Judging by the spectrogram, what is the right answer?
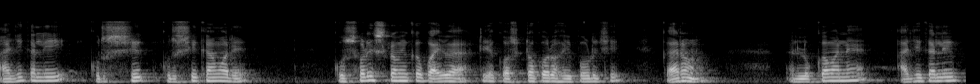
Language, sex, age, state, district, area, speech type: Odia, male, 45-60, Odisha, Mayurbhanj, rural, spontaneous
